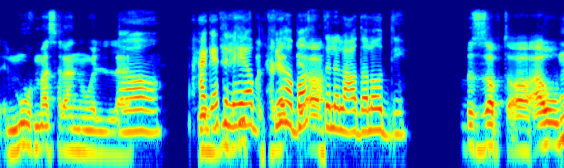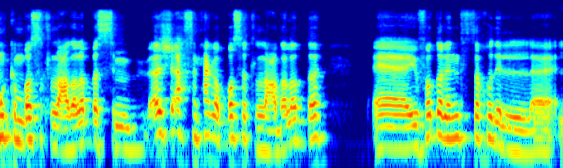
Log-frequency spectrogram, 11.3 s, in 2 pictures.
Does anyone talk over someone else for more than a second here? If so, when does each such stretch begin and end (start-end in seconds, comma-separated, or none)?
2.0-3.3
